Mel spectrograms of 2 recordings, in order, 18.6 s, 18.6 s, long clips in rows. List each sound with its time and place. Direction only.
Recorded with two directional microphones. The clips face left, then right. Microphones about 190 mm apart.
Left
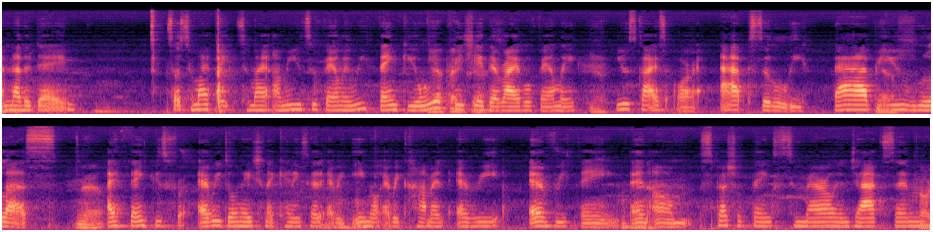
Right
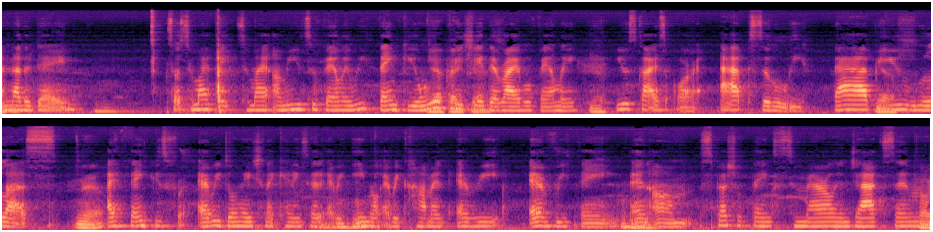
0.0 s speech: 25° left (ahead or behind)
1.7 s speech: 25° left (ahead or behind)
4.3 s speech: 10° right (ahead or behind)
4.7 s speech: 20° left (ahead or behind)
10.0 s speech: 10° right (ahead or behind)
10.3 s speech: 25° left (ahead or behind)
